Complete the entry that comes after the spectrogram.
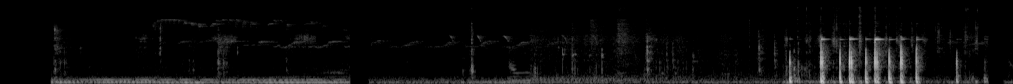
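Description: Small birds chirping over a low steady hum, in short spliced segments. Near the end comes a quick run of loud, sharp pulses lasting about a second and a half.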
